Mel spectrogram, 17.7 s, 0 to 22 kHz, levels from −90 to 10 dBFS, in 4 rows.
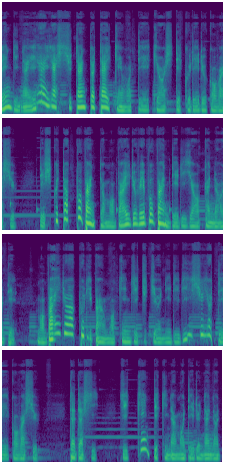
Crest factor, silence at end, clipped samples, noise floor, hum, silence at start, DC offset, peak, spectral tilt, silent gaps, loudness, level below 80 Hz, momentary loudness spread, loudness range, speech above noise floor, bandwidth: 22 dB; 0.05 s; under 0.1%; -58 dBFS; none; 0 s; under 0.1%; -2 dBFS; -6 dB/octave; none; -23 LUFS; -44 dBFS; 13 LU; 7 LU; 36 dB; 16.5 kHz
